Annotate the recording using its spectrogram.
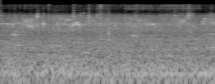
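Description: Distant diesel locomotive approaching, heard as a faint, steady low rumble, with scattered short bird chirps above it.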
